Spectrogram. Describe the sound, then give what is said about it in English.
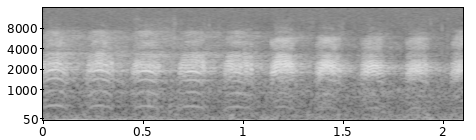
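Ducks and geese honk and quack from a river, a loud and steady run of nasal calls repeating about four times a second and continuing without a break. “To your left, sweeping lawns stretch down to the River Cam, home to geese, swans, and ducks,”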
